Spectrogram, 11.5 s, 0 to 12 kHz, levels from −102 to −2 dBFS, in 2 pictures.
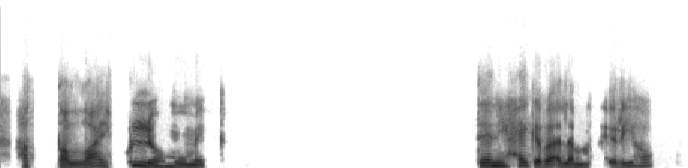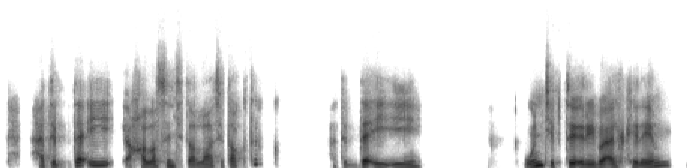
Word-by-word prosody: هتطلّعي 185 +1 +1
كل 235 -5 +5
همومِك. 145 -6 -2 2.1
تاني 215 +1 +4
حاجة 225 -3 +3
بقى 190 +1 +5
لما 165 -5 +2
تقريها، 205 +6 -2 0.6
هتبدئي 235 +2 -2
خلاص 170 +4 -2
أنتِ 180 - -7
طلعتي 165 +6 -4
طاقتِك، 250 - -7 0.5
هتبدئي 185 -1 -1 0.2
إيه؟ 170 +1 -6 0.9
وأنتِ 205 +5 +3
بتقري 165 -7 +2
بقى 175 - +4
الكلام 170 +7 -1
185 Hz, 100 wpm, -24 LUFS, 165-215 Hz, 2.1 s, كل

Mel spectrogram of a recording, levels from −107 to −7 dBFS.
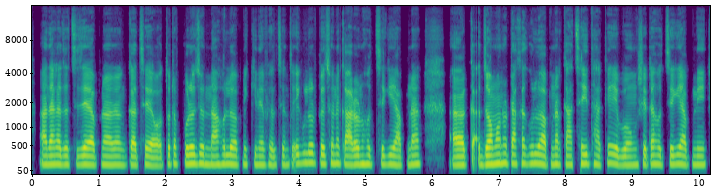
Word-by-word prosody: আ - - +3
দেখা 150 0 +3
যাচ্ছে 145 -1 -4
যে 150 - +6
আপনার 145 +1 -1 0.3
কাছে 140 +1 +1 0.2
অতটা 155 +4 -3
প্রয়োজন 160 +1 +3
না - - +3
হলেও 155 0 +2
আপনি 150 +1 -7
কিনে 145 -3 -3
ফেলছেন। 145 0 -4
তো, - - -6
এগুলোর 175 +1 -1
পেছনে 165 +1 0
কারণ 150 +1 +4
হচ্ছে 150 0 -5
গিয়ে 155 0 +1
আপনার 150 +3 -2 0.5
আ - - +5 0.5
জমানো 165 +2 +5
টাকাগুলো 165 0 -1
আপনার 150 +2 -3
কাছেই 155 +2 0
থাকে 150 +2 -4
এবং 140 0 -1 0.2
সেটা 150 +1 0
হচ্ছে 150 0 -6
গিয়ে 155 -1 +2
আপনি 145 +1 -4
150 Hz, 185 wpm, -22 LUFS, 145-160 Hz, 0.5 s, যে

